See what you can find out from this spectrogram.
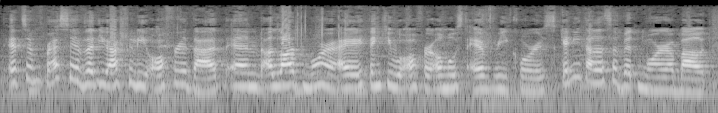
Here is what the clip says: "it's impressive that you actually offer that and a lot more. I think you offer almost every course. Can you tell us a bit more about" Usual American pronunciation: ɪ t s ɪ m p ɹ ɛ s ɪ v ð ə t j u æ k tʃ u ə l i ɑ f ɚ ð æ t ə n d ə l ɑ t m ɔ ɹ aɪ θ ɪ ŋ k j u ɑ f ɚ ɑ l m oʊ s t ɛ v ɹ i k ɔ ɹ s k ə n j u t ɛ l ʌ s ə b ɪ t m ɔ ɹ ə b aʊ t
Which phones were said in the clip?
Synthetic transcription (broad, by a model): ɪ t s ɪ m p ɹ ɛ s ɪ v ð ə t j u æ k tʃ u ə l i ɑ f ɚ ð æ t ə n d ə l ɑ t m ɔ ɹ aɪ θ ɪ ŋ k j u ɑ f ɚ ɑ l m oʊ s t ɛ v ɹ i k ɔ ɹ s k ə n j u t ɛ l ʌ s ə b ɪ t m ɔ ɹ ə b aʊ t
